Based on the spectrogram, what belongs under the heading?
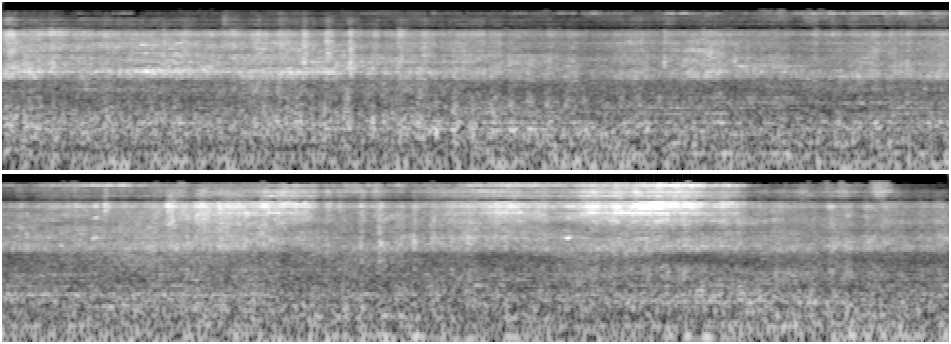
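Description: Freight cars of a long mixed freight train rolling past close by, tank cars and then autorack cars, their wheels running on the rails in a loud, steady rumble.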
